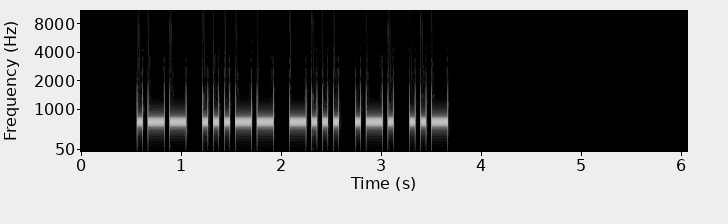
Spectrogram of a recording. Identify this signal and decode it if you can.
Morse code, heard as a keyed tone, about 22 wpm, 700 Hz. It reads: W3BRU
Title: USA Call Signs 22wpm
